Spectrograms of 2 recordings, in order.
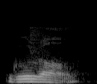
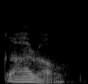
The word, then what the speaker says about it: guru: And in one talk Srila Prabhupada gave fairly early in the movement, he commented that the devotees were mispronouncing the word guru in Bande Guru Sri Charanaravinda and saying something like garo, which means cow.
